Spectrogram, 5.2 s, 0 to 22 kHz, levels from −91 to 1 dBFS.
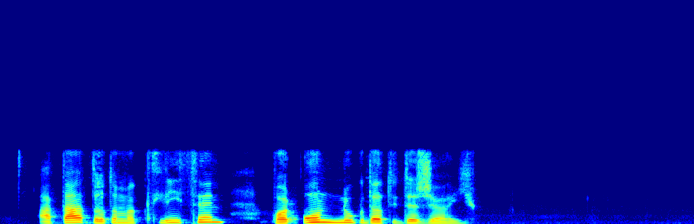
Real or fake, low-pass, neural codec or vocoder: fake; 7.2 kHz; codec, 16 kHz, 0.8 kbps, ZipCodec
